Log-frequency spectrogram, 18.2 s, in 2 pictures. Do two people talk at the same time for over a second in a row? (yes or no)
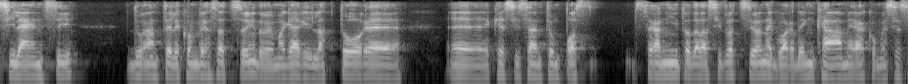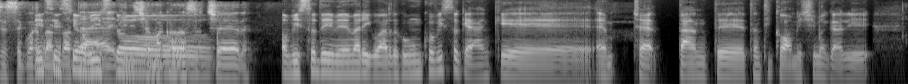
yes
